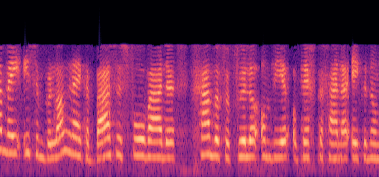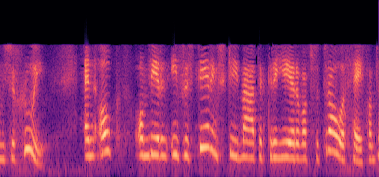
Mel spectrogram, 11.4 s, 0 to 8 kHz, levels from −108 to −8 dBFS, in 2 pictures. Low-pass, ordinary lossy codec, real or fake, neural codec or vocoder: 7.2 kHz; AAC, 16 kbps; fake; codec, 24 kHz, 0.9 kbps, WavTokenizer, large speech release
